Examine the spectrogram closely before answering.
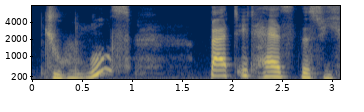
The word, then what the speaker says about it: joules: look at the word it's got a strange spelling it's pronounced jewels but it has this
